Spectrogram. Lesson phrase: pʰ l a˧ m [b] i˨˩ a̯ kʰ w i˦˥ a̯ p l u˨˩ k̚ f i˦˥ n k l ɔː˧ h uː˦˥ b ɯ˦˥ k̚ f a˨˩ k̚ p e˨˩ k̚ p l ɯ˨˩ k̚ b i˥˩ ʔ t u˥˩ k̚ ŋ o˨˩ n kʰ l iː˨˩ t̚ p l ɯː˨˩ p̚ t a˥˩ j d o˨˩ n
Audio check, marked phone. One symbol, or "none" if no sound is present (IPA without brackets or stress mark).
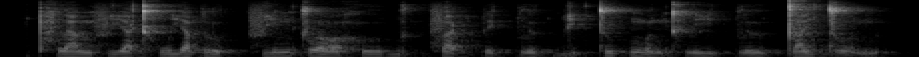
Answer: f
